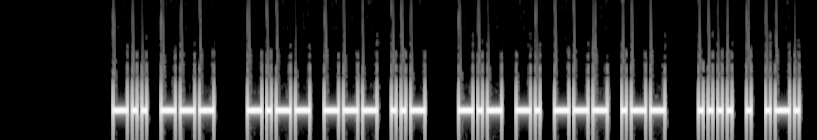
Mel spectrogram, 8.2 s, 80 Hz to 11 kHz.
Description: Morse code, heard as a keyed tone, about 25 wpm, 700 Hz. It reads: DO YOU KNOW HER
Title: Sentences from Top 1400 Words 25wpm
